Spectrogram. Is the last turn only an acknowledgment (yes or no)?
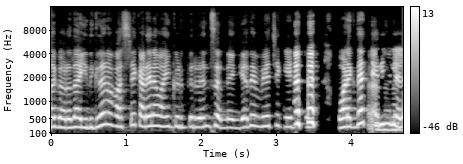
yes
